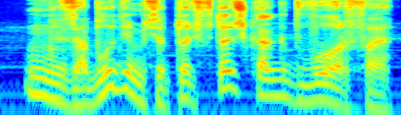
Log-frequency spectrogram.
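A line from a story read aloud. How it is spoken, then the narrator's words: Grumbling while chewing. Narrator (Russian): проворчал Реджис, чавкая лепешкой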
